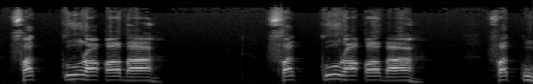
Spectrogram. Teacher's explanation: کاف کو باریک پڑھیں گے، را اور قاف دونوں کو موٹا پڑھیں گے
